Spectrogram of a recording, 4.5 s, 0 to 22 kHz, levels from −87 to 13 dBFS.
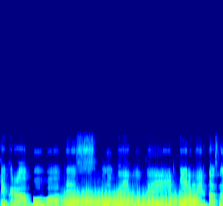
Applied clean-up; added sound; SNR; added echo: none; Brass instrument; -2 dB; none.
